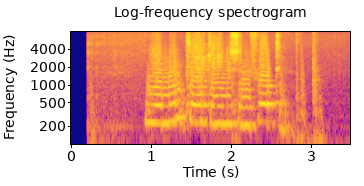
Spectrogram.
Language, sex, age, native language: Icelandic, female, 40-49, Icelandic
